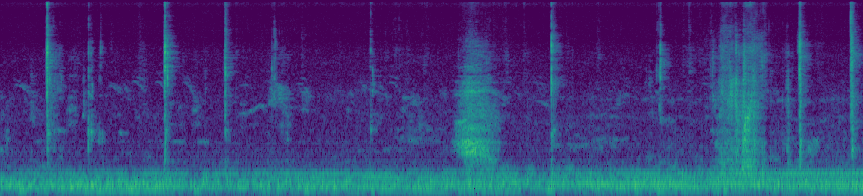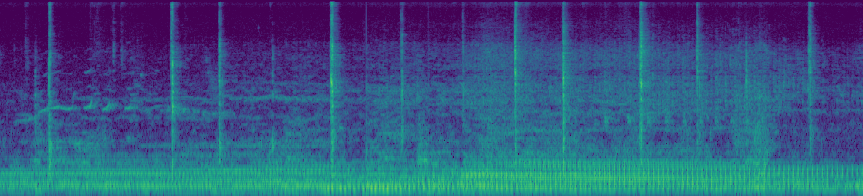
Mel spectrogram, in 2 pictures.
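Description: Watermelon being bitten and chewed close to the microphone: many short wet crunching clicks, with a couple of longer slurps, over a steady low hum.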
